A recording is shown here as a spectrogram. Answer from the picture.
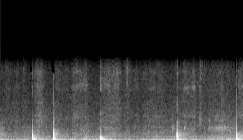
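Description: Chalk writing on a blackboard: a string of sharp, irregular taps as the chalk strikes and drags through each stroke, about five in two seconds.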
